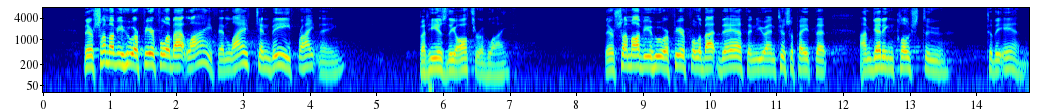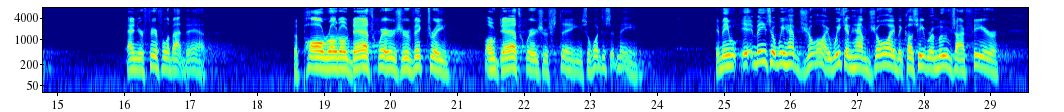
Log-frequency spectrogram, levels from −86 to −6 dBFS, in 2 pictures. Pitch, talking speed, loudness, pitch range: 155 Hz, 170 wpm, -36 LUFS, 135-170 Hz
